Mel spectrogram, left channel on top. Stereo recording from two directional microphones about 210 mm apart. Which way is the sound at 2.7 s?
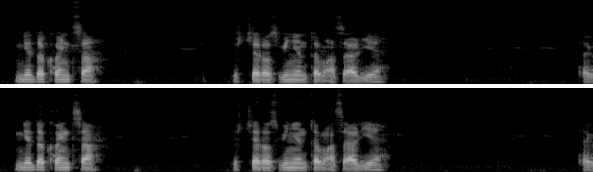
20° right (ahead or behind).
